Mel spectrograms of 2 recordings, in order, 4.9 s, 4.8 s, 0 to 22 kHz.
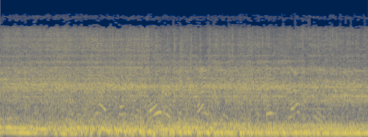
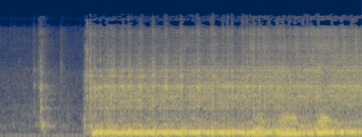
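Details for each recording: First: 1977 Arctic Cat El Tigre 4000 440cc free-air two-stroke, Mikuni round slides, after adjusting the needle clip position: idles evenly and picks up cleanly on each blip with no stumble or hesitation; bog gone, normal running. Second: 1977 Arctic Cat El Tigre 4000 440cc free-air two-stroke snowmobile with Mikuni round-slide carbs, cold shop near freezing; catches and rumbles up roughly and unevenly off the bottom; low-end bog blamed on needle clip position.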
